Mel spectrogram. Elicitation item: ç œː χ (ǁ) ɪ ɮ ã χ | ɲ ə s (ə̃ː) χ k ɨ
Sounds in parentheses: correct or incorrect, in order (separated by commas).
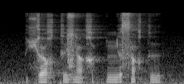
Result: incorrect, incorrect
